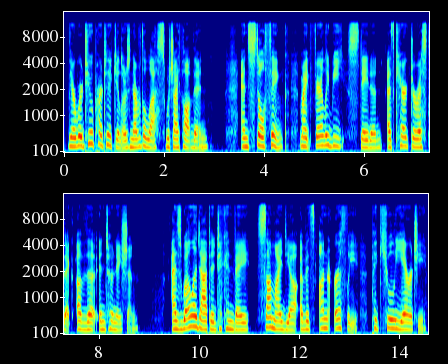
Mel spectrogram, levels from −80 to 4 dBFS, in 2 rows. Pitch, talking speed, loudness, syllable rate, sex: 205 Hz, 130 wpm, -19 LUFS, 4.8 syllables/s, female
